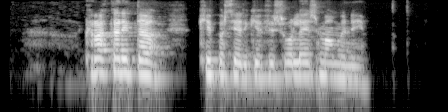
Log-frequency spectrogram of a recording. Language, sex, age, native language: Icelandic, female, 50-59, Icelandic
